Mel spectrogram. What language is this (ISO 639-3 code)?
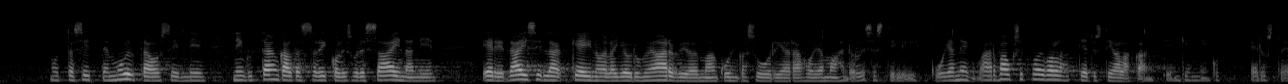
fin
